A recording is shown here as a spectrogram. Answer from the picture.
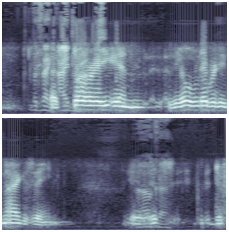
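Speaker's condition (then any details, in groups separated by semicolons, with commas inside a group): Parkinson's; slowly progressive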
